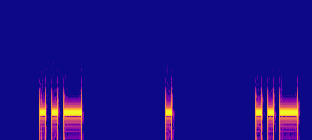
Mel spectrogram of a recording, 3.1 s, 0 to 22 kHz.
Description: Morse code, heard as a keyed tone, about 19 wpm, spaced as for 8 wpm, 700 Hz. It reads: UEU
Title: 100 Lesson 17e - Letter u - Three Characters 20wpm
